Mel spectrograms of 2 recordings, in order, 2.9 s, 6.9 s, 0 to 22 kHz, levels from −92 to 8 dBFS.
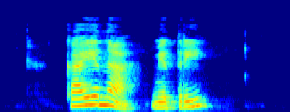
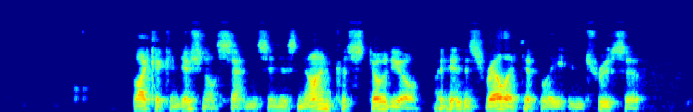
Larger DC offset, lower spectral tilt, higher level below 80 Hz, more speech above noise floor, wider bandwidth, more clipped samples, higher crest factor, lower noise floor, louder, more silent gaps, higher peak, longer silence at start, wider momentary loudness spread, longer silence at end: neither; about the same, -5.5 dB/octave vs -5.5 dB/octave; about the same, -76 dBFS vs -76 dBFS; second, 41 dB vs over 63 dB; first, 9.2 kHz vs 7.4 kHz; neither; about the same, 18 dB vs 22 dB; second, -63 dBFS vs under -90 dBFS; first, -22 LUFS vs -27 LUFS; neither; about the same, -8 dBFS vs -6 dBFS; second, 0.7 s vs 1.35 s; about the same, 15 LU vs 14 LU; first, 0.85 s vs 0.5 s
